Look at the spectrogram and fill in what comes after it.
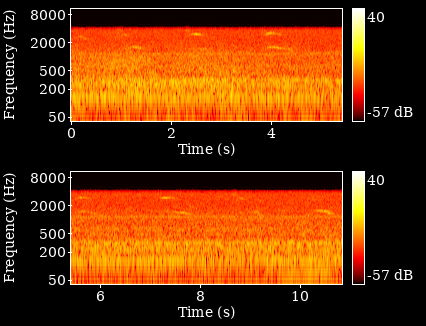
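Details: Cat meowing: short, thin arched meows repeat at uneven intervals, several in a row, above a constant loud hiss.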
